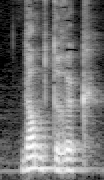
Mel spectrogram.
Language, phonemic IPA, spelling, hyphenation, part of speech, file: Dutch, /ˈdɑmp.drʏk/, dampdruk, damp‧druk, noun, Nl-dampdruk.ogg
- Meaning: vapor pressure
